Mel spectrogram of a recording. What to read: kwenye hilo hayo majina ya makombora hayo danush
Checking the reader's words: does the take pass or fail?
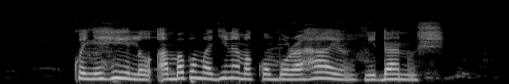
fail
